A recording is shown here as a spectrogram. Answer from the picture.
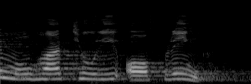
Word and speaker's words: Mohr: तो बेटा आपके जो नेक्स्ट हम टॉपिक करते हैं आपके सिलेबस के अकॉर्डिंग, सेशे मोहर थ्योरी ऑफ रिंग। तो सभी हेडिंग डालो, सेशे मोहर थ्योरी ऑफ रिंग। मैं स्पेलिंग बता देती हूँ, सेशे की स्पेलिंग है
